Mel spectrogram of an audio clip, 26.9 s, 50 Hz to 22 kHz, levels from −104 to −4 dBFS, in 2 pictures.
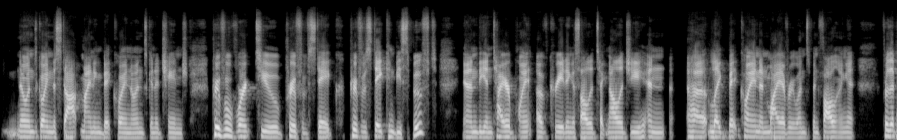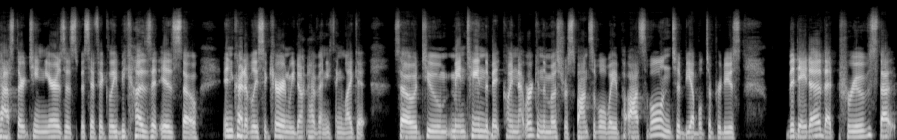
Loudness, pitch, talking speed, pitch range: -23 LUFS, 150 Hz, 195 wpm, 140-160 Hz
